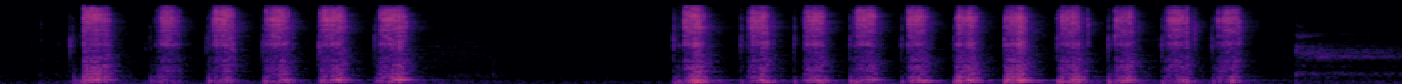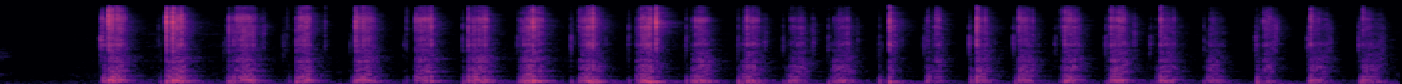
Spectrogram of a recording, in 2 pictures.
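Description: Dip pen nib scratching across paper in quick, evenly repeated strokes, about four a second, hatching in bristly ink lines. The strokes come in three runs, broken by short pauses about two seconds in and halfway through.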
